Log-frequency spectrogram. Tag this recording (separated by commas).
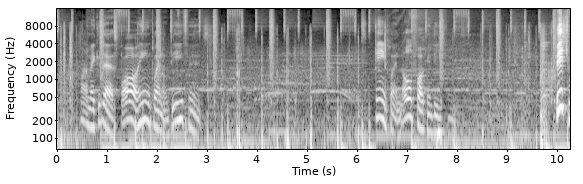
Basketball bounce, Speech, Music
